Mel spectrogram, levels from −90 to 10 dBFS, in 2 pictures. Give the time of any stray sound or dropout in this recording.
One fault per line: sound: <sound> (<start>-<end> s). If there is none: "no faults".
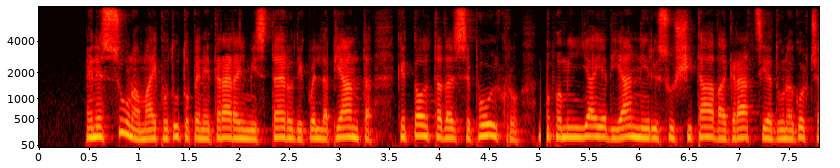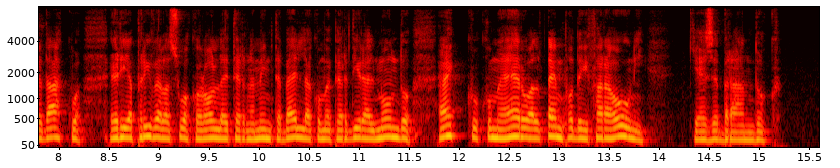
sound: dropout (5.0-5.1 s)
